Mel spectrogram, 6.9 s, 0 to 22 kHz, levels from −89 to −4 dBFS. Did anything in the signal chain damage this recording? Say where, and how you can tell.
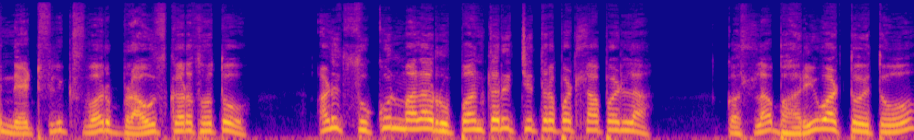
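Yes, at the codec stage, across the whole speech clip. The sound is swirly, smeared and hollow beyond what a single encode at a rate fitting Opus around 64 kbit/s would give, and consonant attacks are blurred. The likely cause is generation loss from roughly seven repeated lossy passes, each requantising on a shifted frame grid so noise accumulates. A spectrogram would show accumulated noise throughout the spectrum up to the 20.2 kHz ceiling and soft, smeared onsets.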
